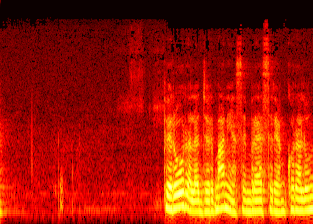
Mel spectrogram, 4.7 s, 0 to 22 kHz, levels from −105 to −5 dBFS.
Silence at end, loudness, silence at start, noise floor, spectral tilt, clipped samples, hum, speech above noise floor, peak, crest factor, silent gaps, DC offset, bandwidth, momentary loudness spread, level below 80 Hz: 0 s; -22 LUFS; 0 s; -60 dBFS; -7.5 dB/octave; under 0.1%; none; 39 dB; -6 dBFS; 18 dB; none; under 0.1%; 12.5 kHz; 9 LU; -70 dBFS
